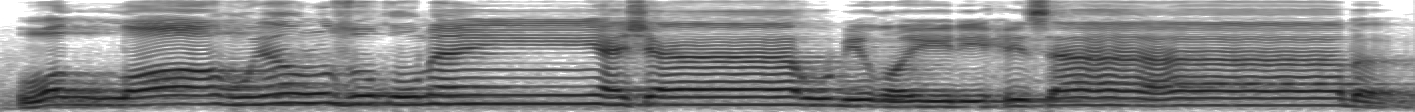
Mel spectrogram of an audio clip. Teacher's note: جب با ساکن ہوگا تو یہ حروف قلقلہ میں سے ہے، تو اس میں قلقلہ کو خوب ظاہر کریں گے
